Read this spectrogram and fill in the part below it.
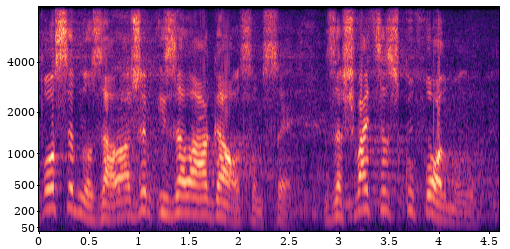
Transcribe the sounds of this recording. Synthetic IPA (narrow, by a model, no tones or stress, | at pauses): po̞ːse̞bnozalaːʒemizalˠaːɡaosamsḛ | zaʃʋajt̪saɾskufo̞ɾmṵlˠṵ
